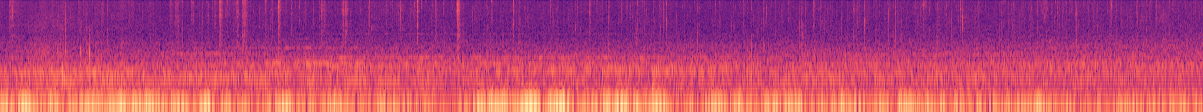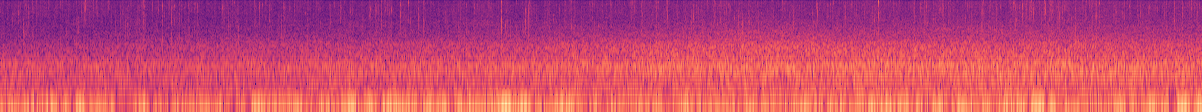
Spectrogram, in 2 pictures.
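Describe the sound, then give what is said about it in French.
Snow and water droplets fall steadily across a very large clearing, making a dense, even patter and hiss that continues throughout. “De la neige et des gouttelettes d'eau.”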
